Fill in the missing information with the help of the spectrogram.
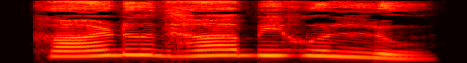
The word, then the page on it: ಕಾಡುದಬ್ಬೆಹುಲ್ಲು: kāḍu dabbe hullu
